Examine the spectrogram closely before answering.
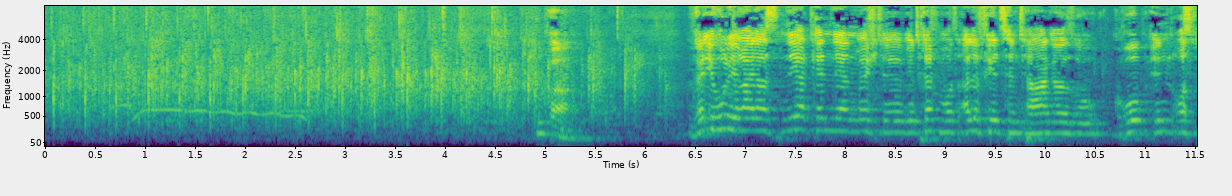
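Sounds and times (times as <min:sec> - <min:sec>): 
audience applause: 0:00.0 - 0:06.4
speech: 0:04.9 - 0:05.5, 0:06.5 - 0:11.5.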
